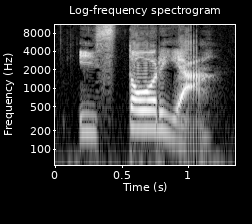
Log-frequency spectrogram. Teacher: notice that we're not pronouncing the H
